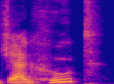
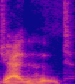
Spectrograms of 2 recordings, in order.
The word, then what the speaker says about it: Jaghut: Jaghut is Jaghoot, Tist Andy or what Tist anything is now Ticed.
